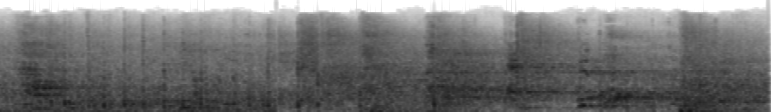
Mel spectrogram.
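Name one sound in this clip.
Punches smack against padded mitts.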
